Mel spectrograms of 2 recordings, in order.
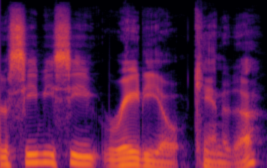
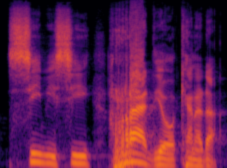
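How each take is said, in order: First: The whole name is pronounced in English. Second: English letters, then the rest pronounced in French. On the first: The speaker calls it right. "it's either CBC Radio Canada" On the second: The speaker calls it wrong. "It's not CBC Radio Canada"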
